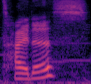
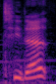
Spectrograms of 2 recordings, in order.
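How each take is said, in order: First: The name is said as it is spelled. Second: The name is said with different sounds. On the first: This is how the name looks when read. "when you see the name Titus" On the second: This is how the name is actually spoken. "but when it's spoken, it's Tidet"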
